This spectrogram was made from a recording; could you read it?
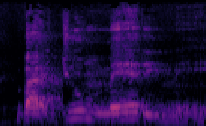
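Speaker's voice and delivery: ordinary talk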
